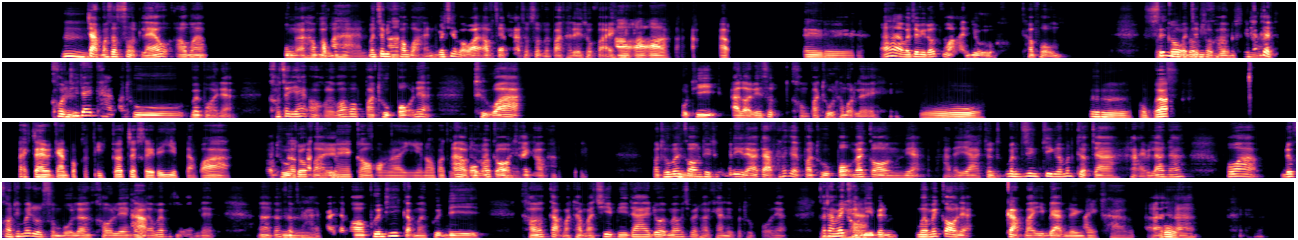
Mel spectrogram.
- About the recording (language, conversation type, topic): Thai, podcast, ถ้าพูดถึงการอนุรักษ์ทะเล เราควรเริ่มจากอะไร?
- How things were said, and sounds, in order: chuckle; other background noise; chuckle; tapping; tsk; chuckle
